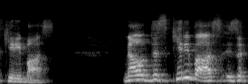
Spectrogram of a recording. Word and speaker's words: Kiribati: Now it is spelled as Kiribati, but the TI is pronounced as an S. So this particular country is called as Kiribati.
